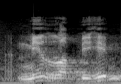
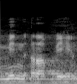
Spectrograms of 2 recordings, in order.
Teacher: seolah-olah Nun tu tak ada ra tu bersyaddah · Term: idgham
